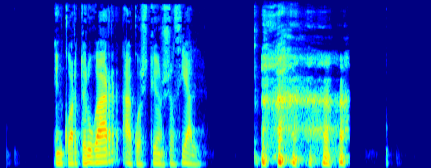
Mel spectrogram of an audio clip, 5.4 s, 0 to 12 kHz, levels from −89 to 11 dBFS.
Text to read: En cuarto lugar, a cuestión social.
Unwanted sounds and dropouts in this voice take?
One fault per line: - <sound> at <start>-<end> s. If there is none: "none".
- laugh at 3.2-4.4 s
